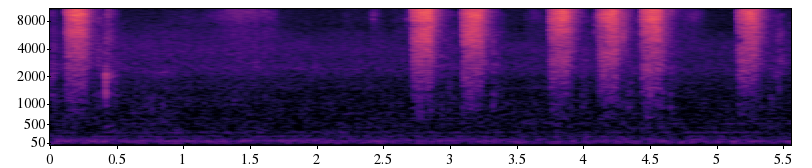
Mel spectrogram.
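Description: A spray bottle of hair product for blowing out hair extensions gives a single early spritz, then a run of about six short, close hissing bursts in quick succession, with no talk.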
